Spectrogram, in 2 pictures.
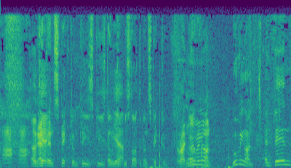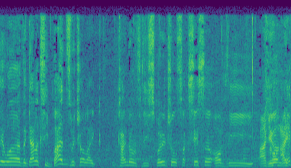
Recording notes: Recorded at Cape Town International Airport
